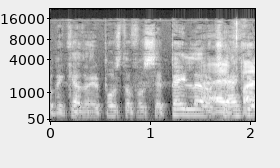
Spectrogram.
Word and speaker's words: Pellaro: bravissimo su tutto peccato che il posto fosse Pellaro c'è anche l'accento sulla e lui si è pure fermato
